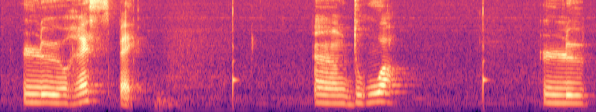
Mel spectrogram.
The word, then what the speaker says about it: doigt: Some words have more than one silent final consonant. Le respect, un doigt, le poids, le corps, le temps.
